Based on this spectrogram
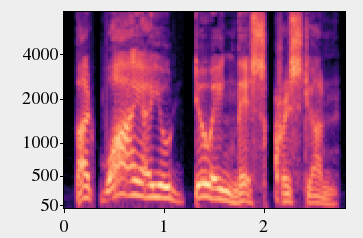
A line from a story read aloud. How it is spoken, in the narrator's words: Bligh shouted angrily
